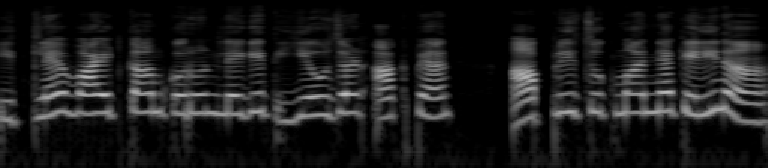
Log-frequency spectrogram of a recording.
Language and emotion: Goan Konkani, disgusted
